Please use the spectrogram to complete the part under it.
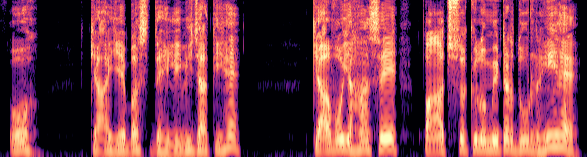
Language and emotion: Urdu, surprised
